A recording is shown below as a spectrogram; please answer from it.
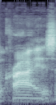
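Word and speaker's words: Crys: physical one one the they pronounced the character cries I would have thought it was Chris or something or Chris or something but no cries and that was a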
